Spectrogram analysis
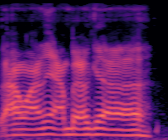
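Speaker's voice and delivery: odd, weird German accent, gibberish-German. Friends joking about how a foreign language sounds, one says a line: weird German-sounding delivery. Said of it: "that's like a weird German thing".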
